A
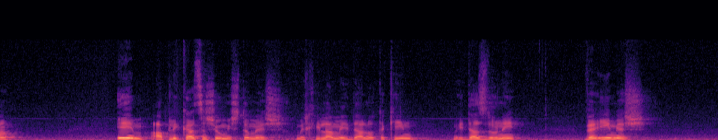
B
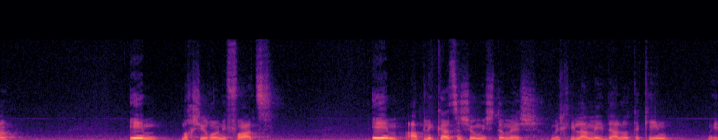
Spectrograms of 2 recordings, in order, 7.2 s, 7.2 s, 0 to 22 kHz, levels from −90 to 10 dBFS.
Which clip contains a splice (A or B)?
A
